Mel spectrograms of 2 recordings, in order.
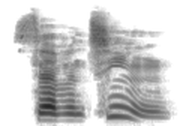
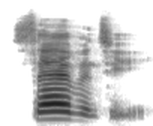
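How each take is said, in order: First: Put-on seventeen with the final TEEN drawn out; "seventeen", long stressed ending. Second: Seventy hit loud on SEV, weak TY; "seventy", strong start fading off; stress on SEV. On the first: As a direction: slowly lean on the last syllable of "seventeen". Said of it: "tem força pra ir até o final". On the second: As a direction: lean on the first syllable of "seventy". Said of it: "a energia acaba no começo". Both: Shown as a demonstration.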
